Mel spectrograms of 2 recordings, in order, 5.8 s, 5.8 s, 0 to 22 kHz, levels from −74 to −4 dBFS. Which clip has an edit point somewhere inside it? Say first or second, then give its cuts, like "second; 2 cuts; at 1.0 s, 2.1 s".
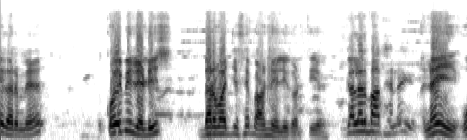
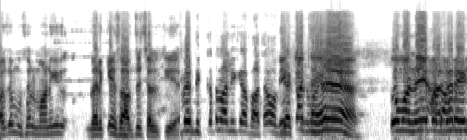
second; 1 cut; at 2.2 s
